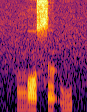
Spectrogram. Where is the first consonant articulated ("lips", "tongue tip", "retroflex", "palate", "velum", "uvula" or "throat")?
velum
